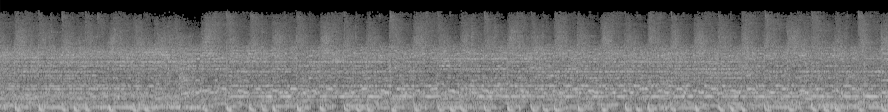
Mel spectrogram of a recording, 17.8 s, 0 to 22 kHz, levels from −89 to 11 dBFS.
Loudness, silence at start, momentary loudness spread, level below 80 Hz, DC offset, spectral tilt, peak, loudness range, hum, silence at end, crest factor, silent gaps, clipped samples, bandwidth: -16 LUFS; 0 s; 1 LU; -30 dBFS; 0.6%; -3 dB/octave; -4 dBFS; 0 LU; none; 0 s; 14 dB; none; under 0.1%; 15.5 kHz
